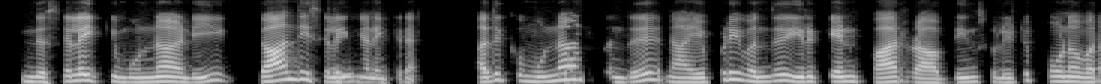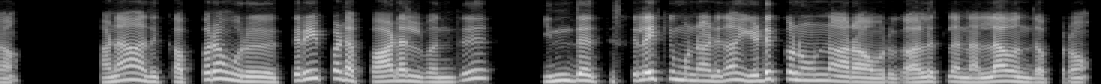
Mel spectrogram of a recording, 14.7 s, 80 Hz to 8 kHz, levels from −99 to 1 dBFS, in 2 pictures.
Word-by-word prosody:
இந்த 170 -1 -1
சிலைக்கு 190 -1 +2
முன்னாடி 155 -1 +2 0.4
காந்தி 240 +7 +5
சிலைன்னு 165 0 -1
நெனைக்கிறேன். 140 -3 -6 0.4
அதுக்கு 205 +4 -3
முன்னாடி 225 +6 0 0.2
வந்து 160 +3 -3 0.2
"நான் 150 -1 -1
எப்பிடி 235 +11 -2
வந்து 175 +4 -1
இருக்கேன் 170 +1 0 0.2
பார்றா!" 160 -1 +2
அப்பிடின்னு 150 +5 -4
சொல்லிட்டு 145 +5 -6
போனவராம்! 165 -4 -1 0.6
ஆனா 185 +8 +2
அதுக்கப்பறம் 170 - 0
1 170 -1 +2 0.3
திரைப்பட 275 +2 +3 0.2
பாடல் 185 +1 +3
வந்து, 155 +10 -2 0.5
இந்த 210 +2 +3 0.3
சிலைக்கு 245 +4 +4
முன்னாடிதான் 205 +1 0
எடுக்கணுனாராம் 210 - +2
1 140 - -6
காலத்துல, 165 +2 -1
நல்லா 155 +4 +4
வந்தப்பறம். 150 -1 -3
175 Hz, 125 wpm, -21 LUFS, 155-210 Hz, 0.6 s, காந்தி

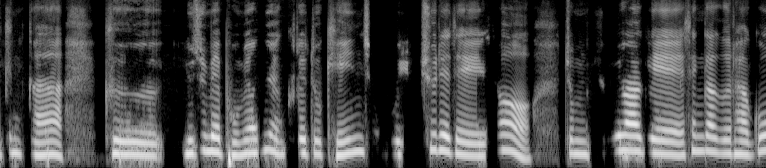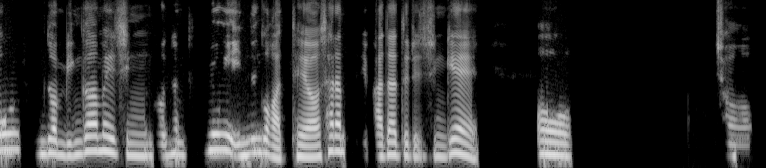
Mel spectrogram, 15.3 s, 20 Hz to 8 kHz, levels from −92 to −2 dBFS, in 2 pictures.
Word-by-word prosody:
그니까 185 -3 0 0.4
그 180 -4 +2 0.2
요즘에 215 +3 +3
보면은 200 +3 +1
그래도 195 -2 0
개인 190 +6 +1
정보 190 -6 -10 0.2
유출에 245 -2 +1
대해서 185 - +1 0.3
좀 195 -2 -1 0.3
중요하게 205 -6 +4
생각을 215 -2 0
하고 230 +8 +1 0.2
좀 190 0 -3
더 200 -1 +2
민감해진 185 -2 0
거는 175 +2 -5 0.2
분명히 245 0 +1
있는 175 +6 0
것 200 - +1
같아요. 150 +2 +1
사람들이 225 -3 -2
받아들여진 165 -2 -3
게. 180 -5 0 0.6
어. 180 -3 +2 1.4
그쵸. 155 -2 -12
190 Hz, 245 characters per minute, -20 LUFS, 170-215 Hz, 1.4 s, 중요하게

